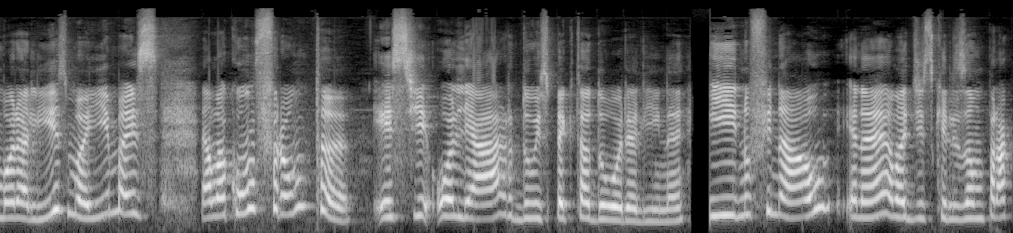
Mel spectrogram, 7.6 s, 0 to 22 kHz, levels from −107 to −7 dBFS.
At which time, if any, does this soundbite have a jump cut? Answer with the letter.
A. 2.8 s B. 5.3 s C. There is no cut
A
